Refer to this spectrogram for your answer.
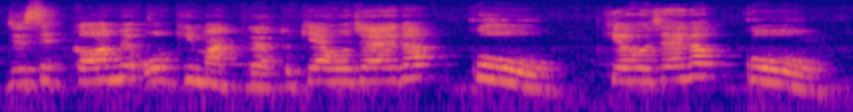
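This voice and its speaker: A woman's voice: high voice, fast talker, sharp tone. A woman teaching young children to read, sounding each syllable out patiently and asking them questions as she goes. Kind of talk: children's Hindi phonics lesson.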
